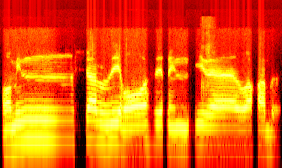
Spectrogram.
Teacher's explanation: যখন আমাদের হরুফে ইকফা আসবে, এখানে নুন সাকিনটাকে আমরা লুকিয়ে রাখবো। ইকফা কথার অর্থ হচ্ছে লুকানো।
